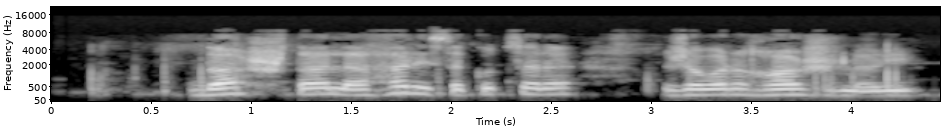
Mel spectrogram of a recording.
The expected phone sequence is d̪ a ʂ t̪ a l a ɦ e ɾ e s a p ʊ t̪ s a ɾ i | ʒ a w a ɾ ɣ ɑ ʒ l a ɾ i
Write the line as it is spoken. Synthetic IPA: d̪ ɑ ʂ t̪ a l a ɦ a ɾ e s a k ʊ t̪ s a ɾ a | ʒ a w a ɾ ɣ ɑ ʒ l a ɾ i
